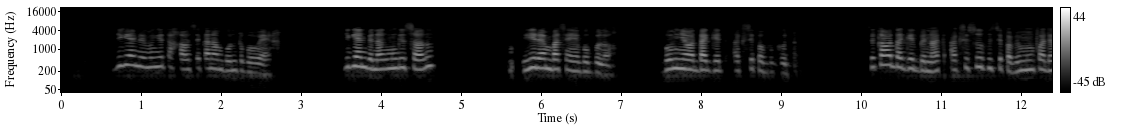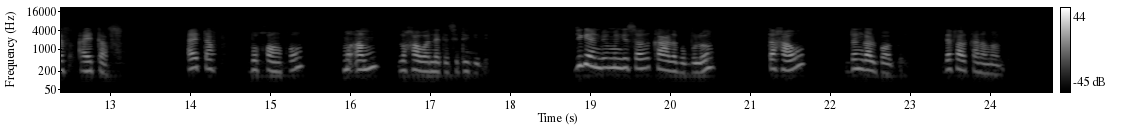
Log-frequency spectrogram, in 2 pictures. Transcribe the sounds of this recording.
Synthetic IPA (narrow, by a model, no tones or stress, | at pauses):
ɟiɡɛːnbimuŋɡitɐxɐwsikɐnɐmbuntubɐwɛːx | ɟiɡɛːnbinɐk̚muŋɡisɔl | jiɾɛmbɐsɛŋɛbɐbulɔ | bumɲɔwdɐɡːitɐksipɐbuɡədːu | sikɐwdɐɡːit̚binɐkɐksisuːfisipːɐbimumfɐdɛfɐjtɐf | ɐjtɐf | buxɔŋkɔ | mɐʔɐm | luxɐwɐnɛtːɛsidiɡibi | ɟiɡɛnbiməŋɡisɔlkaːlɐbubulo | tɐxɐw | dəŋɡɐlbɔbi | dɛfɐlkɐnɐmɐmbi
